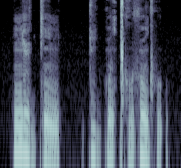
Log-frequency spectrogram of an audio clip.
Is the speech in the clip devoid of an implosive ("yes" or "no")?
yes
